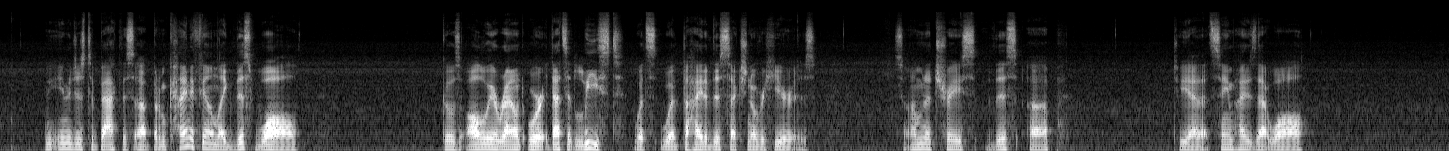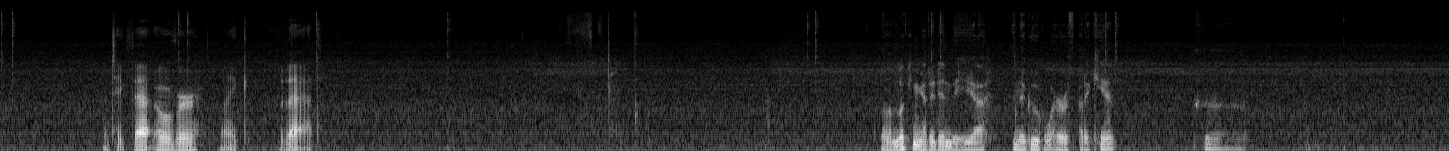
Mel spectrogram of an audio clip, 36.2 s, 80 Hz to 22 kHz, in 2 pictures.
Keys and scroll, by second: 10.9 l, 21.6 e, 26.6 super+z, 28.2 space, 31.2 super+v.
